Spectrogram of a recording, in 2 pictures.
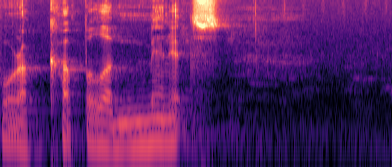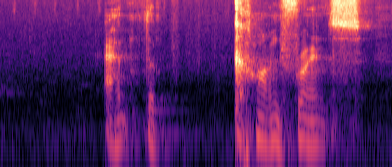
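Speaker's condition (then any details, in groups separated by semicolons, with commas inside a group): Stuttering; speaks slowly by necessity, stuttering can stop speech, takes slow breath, slightly changes voice; prolonged sounds, blocks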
